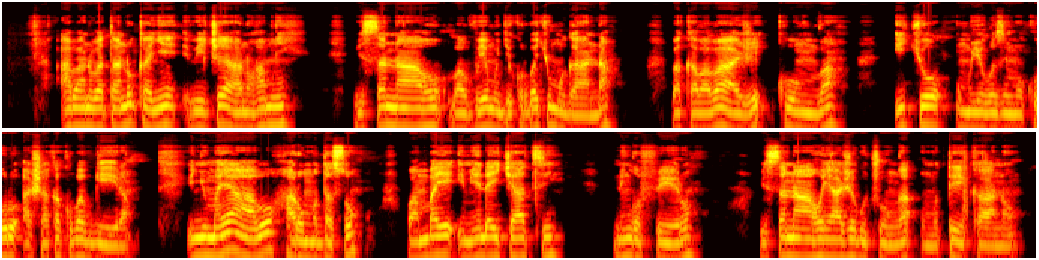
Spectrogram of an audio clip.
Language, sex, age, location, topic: Kinyarwanda, male, 25-35, Nyagatare, government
